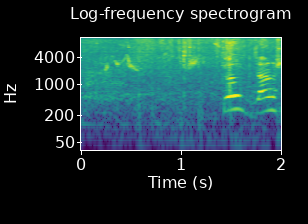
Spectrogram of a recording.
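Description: Faint outdoor background, then a person's voice starts speaking about one and a half seconds in.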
